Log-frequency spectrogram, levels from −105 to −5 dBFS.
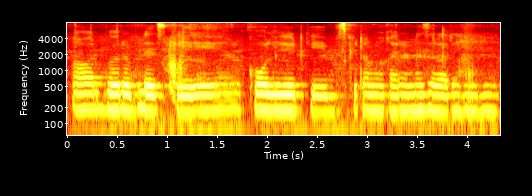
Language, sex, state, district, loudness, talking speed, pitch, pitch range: Hindi, female, Haryana, Rohtak, -16 LUFS, 150 wpm, 180 Hz, 175-185 Hz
